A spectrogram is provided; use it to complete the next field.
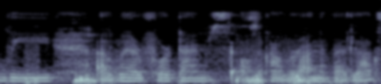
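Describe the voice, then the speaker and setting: Noticeable background noise runs beneath talking at a moderate pace. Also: woman. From Ukraine. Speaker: florist, business owner. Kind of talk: recorded video presentation. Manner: halting, many fillers.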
